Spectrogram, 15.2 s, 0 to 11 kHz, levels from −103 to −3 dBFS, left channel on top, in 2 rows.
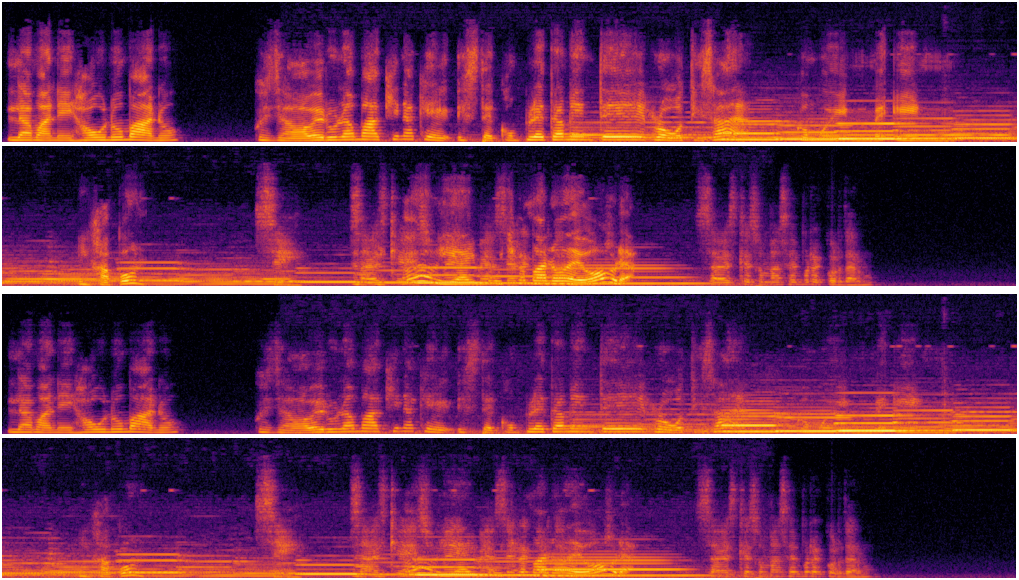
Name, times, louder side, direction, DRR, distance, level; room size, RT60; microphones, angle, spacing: voice 1, 0.1-1.3 1.9-5.6 6.0-7.2 8.2-8.7 10.4-12.4, left 5 dB, 50° left, 0.3 m, -21 dB
sound 1, 2.1-5.0 5.2-13.4, right 3 dB, 20° right, 0.5 m, -21 dB
sound 2, 4.2-9.8, left 4 dB, 25° left, 0.9 m, -29 dB
voice 2, 9.5-9.9 10.2-12.1 12.8-14.1, left 2 dB, 5° right, 1.8 m, -32 dB
3.4 x 2.1 x 2.4 m
head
